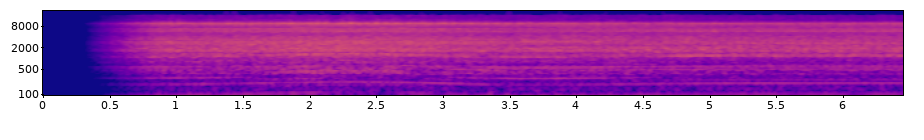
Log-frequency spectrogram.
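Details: BMW 330i at steady idle: constant high hiss and faint fixed-pitch tones over an even low hum, clearly audible in the cabin but almost gone when standing in front of the car; abnormal engine noise of unknown origin.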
